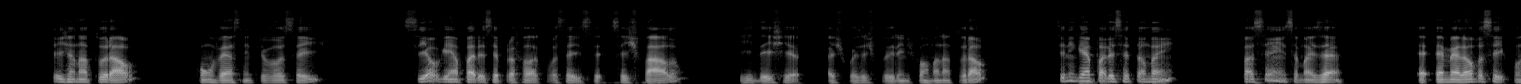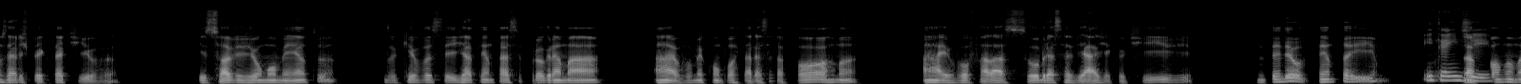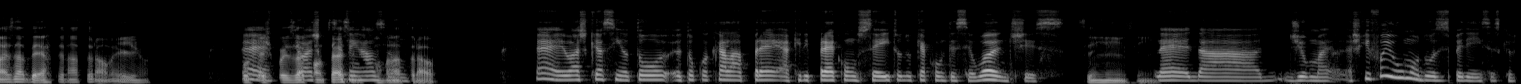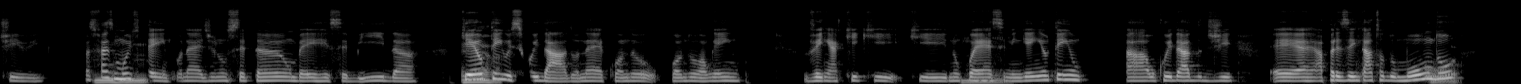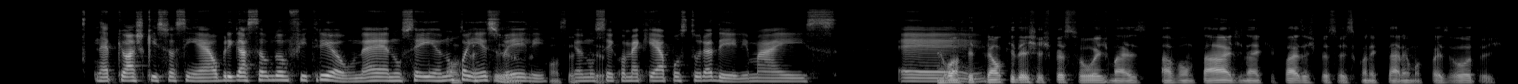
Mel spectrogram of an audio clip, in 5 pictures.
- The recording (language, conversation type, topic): Portuguese, advice, Como posso aproveitar melhor as festas sociais sem me sentir deslocado?
- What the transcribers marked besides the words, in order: tongue click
